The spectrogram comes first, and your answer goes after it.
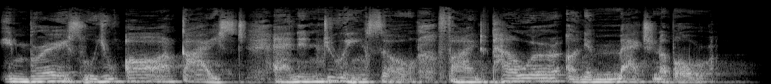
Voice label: female ally ghost start; Sapphire Flame voice line - Embrace who you are, Geist, and in doing so, find power unimaginable.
